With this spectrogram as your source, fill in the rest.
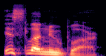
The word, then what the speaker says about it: Isla Nublar: out why that is isla nublar right that's how you should pronounce it islam four years after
